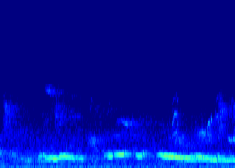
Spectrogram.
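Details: In Australian bush at sunrise, Australian magpies sing to welcome the day: smooth, gurgling fluted notes in three short warbling bursts, with faint high chirps from other birds.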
